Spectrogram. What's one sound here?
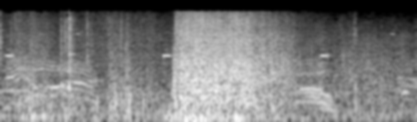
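A grenade bursts with a loud hissing blast.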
